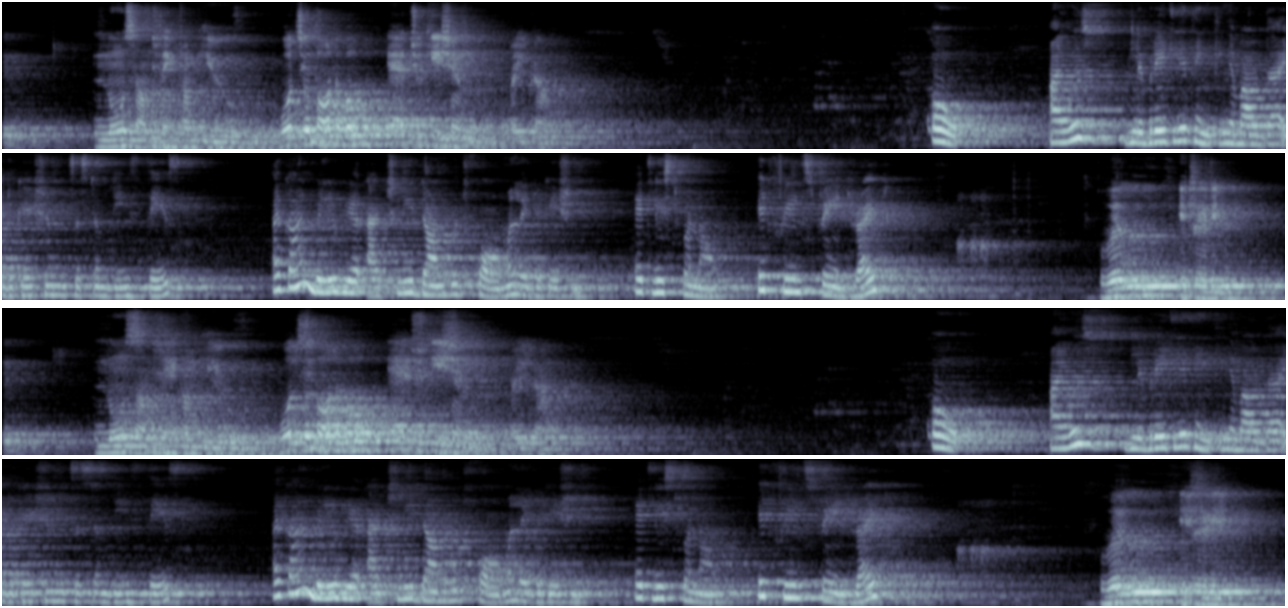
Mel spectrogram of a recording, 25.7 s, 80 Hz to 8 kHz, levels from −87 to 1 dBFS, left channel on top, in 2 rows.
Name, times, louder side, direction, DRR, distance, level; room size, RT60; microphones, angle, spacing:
voice 1, 0.9-4.8 5.1-5.5 23.8-25.0, equal, 60° left, 2 dB, 4.9 m, -23 dB
voice 2, 9.3-9.7 10.5-14.6 15.5-18.7 19.2-20.0 20.4-21.7 22.5-22.7, left 2 dB, 80° left, 5 dB, 1.1 m, -23 dB
29.5 x 14.5 x 8.9 m, 3.0 s
head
